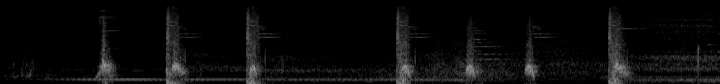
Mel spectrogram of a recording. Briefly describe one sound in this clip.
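Stone blocks crack and break one after another.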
